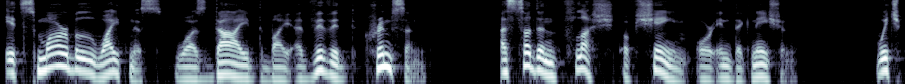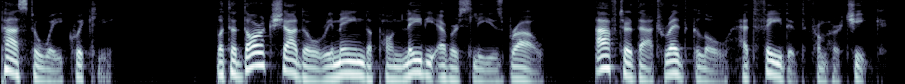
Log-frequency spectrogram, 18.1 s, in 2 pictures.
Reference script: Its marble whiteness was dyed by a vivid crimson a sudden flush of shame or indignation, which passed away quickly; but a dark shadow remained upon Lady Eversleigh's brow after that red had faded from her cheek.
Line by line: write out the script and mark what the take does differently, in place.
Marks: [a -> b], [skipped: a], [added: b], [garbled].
Its marble whiteness was dyed by a vivid crimson a sudden flush of shame or indignation, which passed away quickly; but a dark shadow remained upon Lady Eversleigh's brow after that red [added: glow] had faded from her cheek.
